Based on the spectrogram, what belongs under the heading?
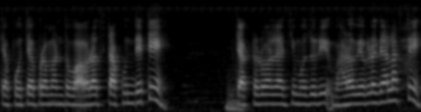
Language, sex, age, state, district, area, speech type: Marathi, female, 45-60, Maharashtra, Washim, rural, spontaneous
